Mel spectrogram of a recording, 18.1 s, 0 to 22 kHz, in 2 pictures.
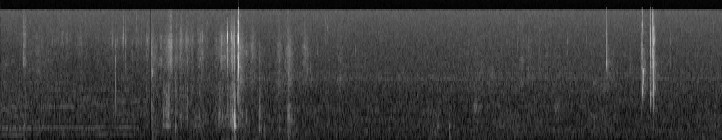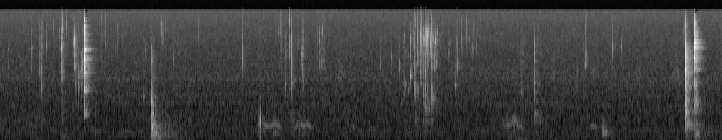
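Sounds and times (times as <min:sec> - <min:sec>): liquid splashing: 0:07.5 - 0:08.3, 0:13.8 - 0:15.0.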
